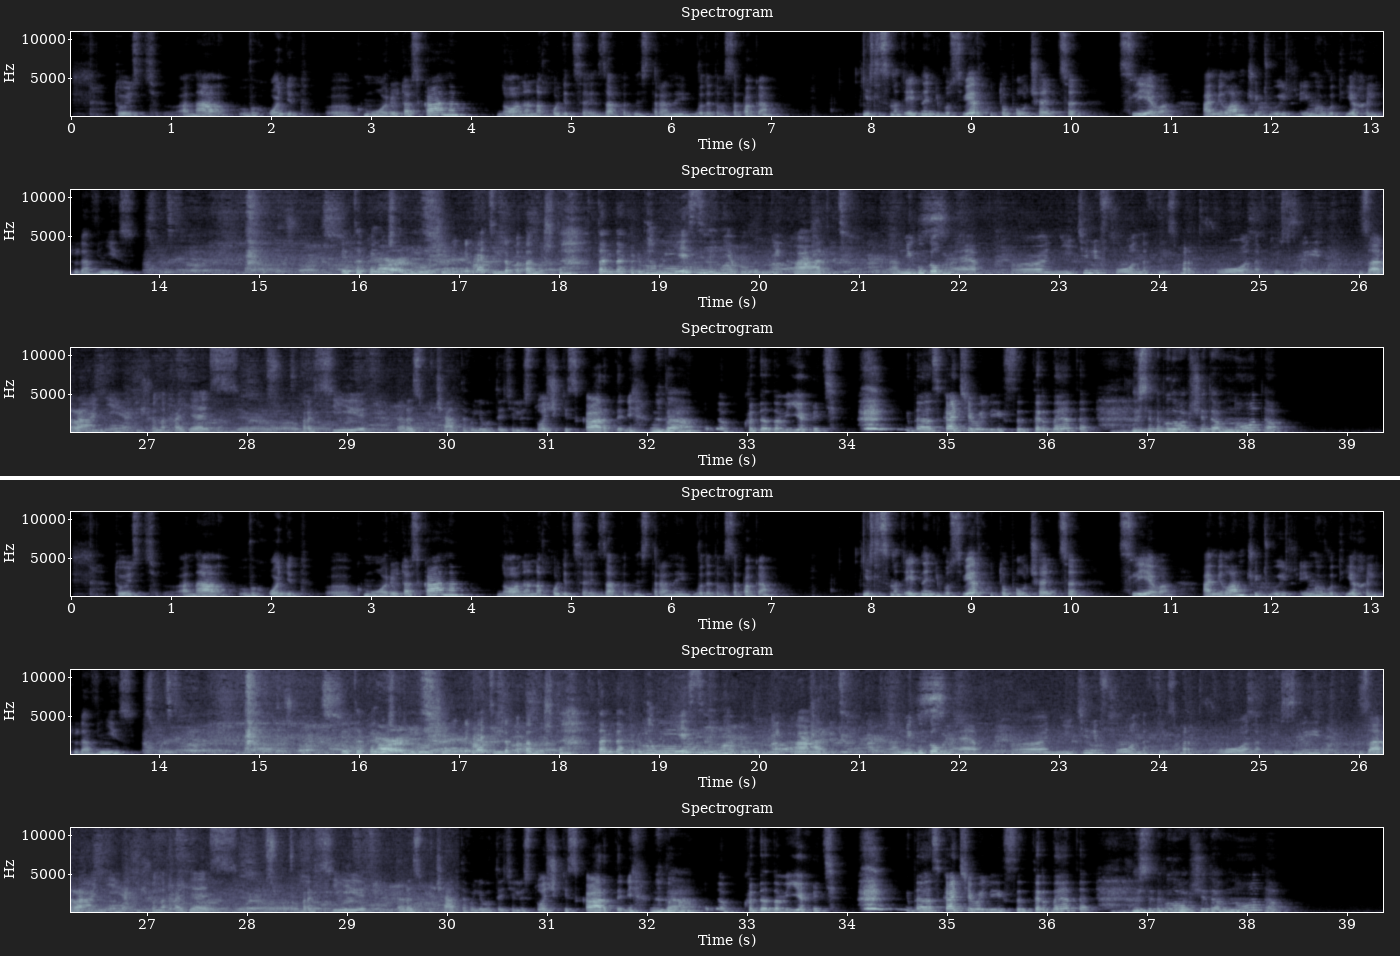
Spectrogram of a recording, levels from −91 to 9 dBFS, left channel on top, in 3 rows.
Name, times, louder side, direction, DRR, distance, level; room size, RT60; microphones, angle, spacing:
voice 1, 0.1-0.7 0.9-2.2 2.5-3.9 4.3-7.0 7.9-10.1 10.5-11.0 11.3-13.7 15.8-32.0 32.7-36.9, right 1 dB, 5° right, 5 dB, 0.3 m, -32 dB
sound 1, 13.8-30.1, right 5 dB, 85° right, 0.5 m, -34 dB
voice 2, 32.0-32.5 36.6-38.3, left 2 dB, 40° left, 1 dB, 0.7 m, -31 dB
3.0 x 2.2 x 2.7 m, 0.42 s
head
